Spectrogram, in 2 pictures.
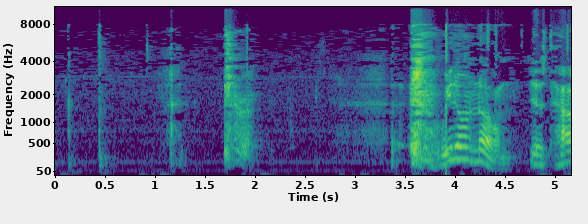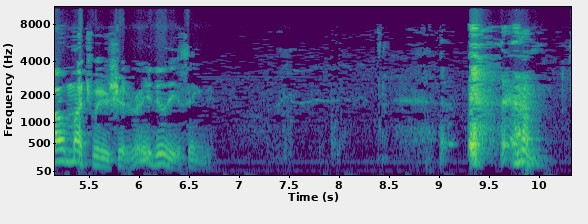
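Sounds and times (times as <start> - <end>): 
person coughing after something went down the throat the wrong way: 1.1 - 2.1, 3.3 - 3.9, 8.9 - 10.1
speech: 3.8 - 6.8, 9.7 - 10.0.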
